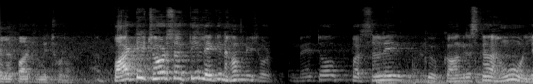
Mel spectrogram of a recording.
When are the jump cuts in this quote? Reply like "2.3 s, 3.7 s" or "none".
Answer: 2.5 s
